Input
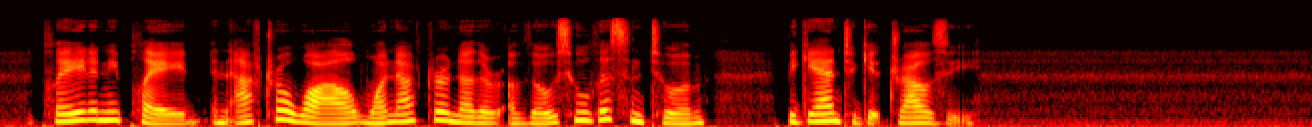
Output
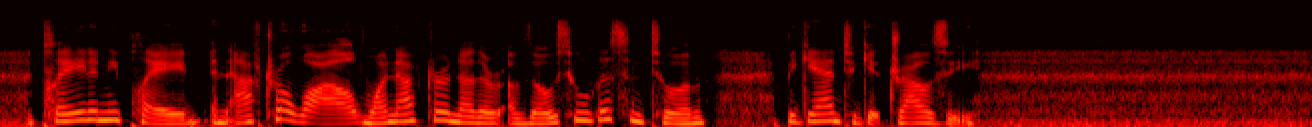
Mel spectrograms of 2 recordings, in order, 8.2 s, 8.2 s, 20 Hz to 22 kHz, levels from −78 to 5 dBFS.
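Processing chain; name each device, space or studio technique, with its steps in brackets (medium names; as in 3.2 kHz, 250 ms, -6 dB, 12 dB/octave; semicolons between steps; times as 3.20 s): 3.55–3.99 s: low-pass 6.1 kHz 12 dB/octave; harmonic-percussive split percussive +3 dB; 1.76–2.28 s: tilt EQ +4.5 dB/octave; podcast mastering chain (high-pass 62 Hz 24 dB/octave; de-esser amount 45%; compression 2.5:1, threshold -36 dBFS, peak gain reduction 18 dB; peak limiter -27 dBFS, peak gain reduction 9 dB; MP3 128 kbps 48 kHz)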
